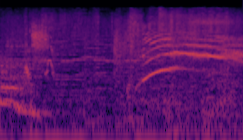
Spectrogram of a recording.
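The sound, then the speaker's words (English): A sharp wooden crack as Rafiki's stick strikes a hyena on the head, set amid a loud, busy fight with hyenas, with rising yelping cries and dense background noise throughout. “Rafiki's stick cracks the hyena on the head.”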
